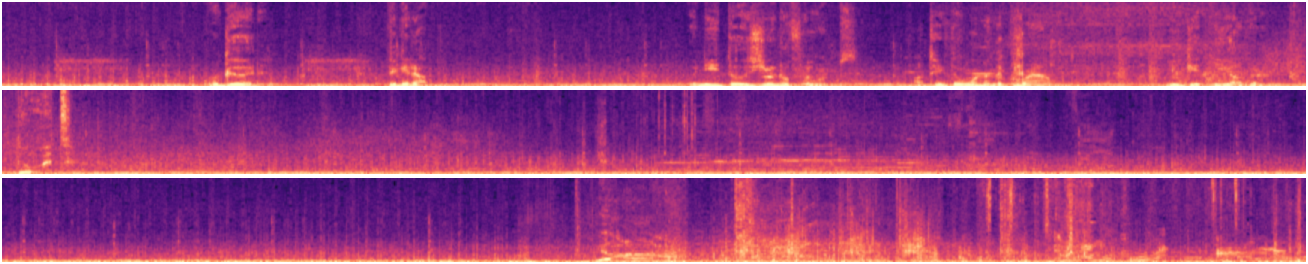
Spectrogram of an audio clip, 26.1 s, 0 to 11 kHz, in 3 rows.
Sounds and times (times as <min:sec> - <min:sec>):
Music: 0:00.0 - 0:26.0
Outside, urban or manmade: 0:00.0 - 0:26.0.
